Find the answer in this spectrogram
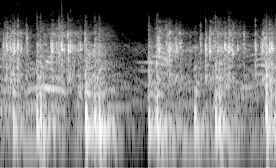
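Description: Scattered, irregular taps of children's drumsticks, mixed with children's voices.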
